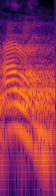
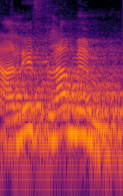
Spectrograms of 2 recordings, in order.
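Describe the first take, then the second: First: It is read as one short word. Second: Each letter name is said separately. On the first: The speaker calls it wrong. "Bapak kan baca alam" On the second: The speaker calls it right. "Kan justru alif lam mim"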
